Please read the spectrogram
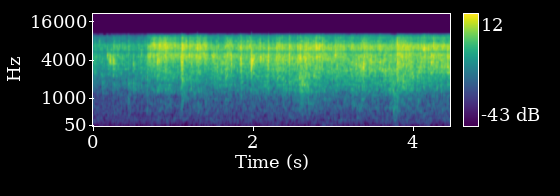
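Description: Flour-dusted rainbow trout frying in a pan of half butter and half olive oil: a steady sizzle that grows louder a little under a second in, with a few light ticks.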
